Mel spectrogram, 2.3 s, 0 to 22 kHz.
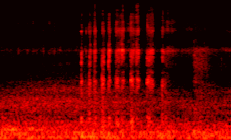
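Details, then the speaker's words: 2011 Hyundai Santa Fe, rear brake with the wheel off, caliper shaken by hand: a short burst of light metallic clatter from sideways play, because worn caliper brackets let the caliper move. Pads are cracked and half worn. It needs new rotors, pads and caliper brackets with new hardware. "but yeah the main concern is right here this is the rattle"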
